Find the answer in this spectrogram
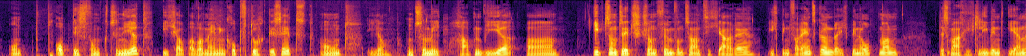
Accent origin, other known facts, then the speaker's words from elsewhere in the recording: Vienna, Austria; Ja, ich bin im 20. Bezirk auch aufgewachsen und dann notfalls, in dem Sinn mit meinen Eltern, da war ich 15, sind wir im 22. Bezirk gewohnt.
